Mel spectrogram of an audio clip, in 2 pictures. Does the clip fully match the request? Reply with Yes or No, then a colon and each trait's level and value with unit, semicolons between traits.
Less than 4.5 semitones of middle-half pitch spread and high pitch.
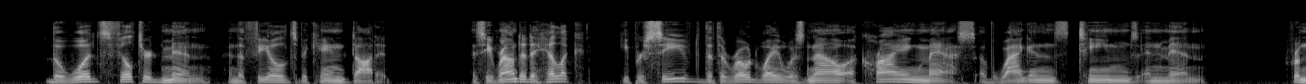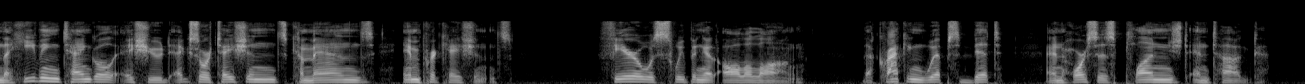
No: average, 3.3 semitones; low, 100 Hz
